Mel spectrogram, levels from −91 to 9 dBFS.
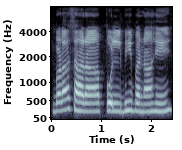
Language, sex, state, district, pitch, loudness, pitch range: Hindi, female, Madhya Pradesh, Bhopal, 220 Hz, -13 LUFS, 215-235 Hz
